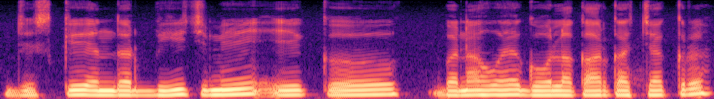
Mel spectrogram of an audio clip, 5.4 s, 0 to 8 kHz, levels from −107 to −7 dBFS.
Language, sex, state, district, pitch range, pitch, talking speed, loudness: Hindi, male, Delhi, New Delhi, 130-145 Hz, 135 Hz, 125 wpm, -13 LUFS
